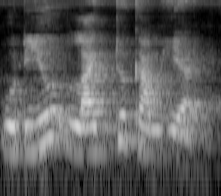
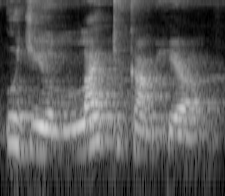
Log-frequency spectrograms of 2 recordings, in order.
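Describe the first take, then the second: First: The d and y sounds stay separate. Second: The d and y blend into a j sound. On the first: "আমরা আগে বলতাম" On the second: "সেটা আমরা এখন কি বলবো?"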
